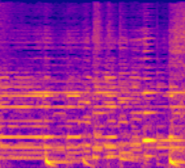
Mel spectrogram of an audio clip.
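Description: Kemençe, a small bowed fiddle, playing a folk melody in held notes over a backing track, with two deep beats that drop sharply in pitch about half a second and a second in.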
